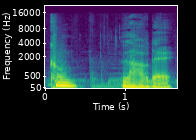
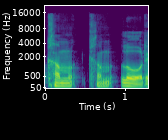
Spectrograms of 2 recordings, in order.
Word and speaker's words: cum laude: It's not cum cum lord. It's cum laude.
